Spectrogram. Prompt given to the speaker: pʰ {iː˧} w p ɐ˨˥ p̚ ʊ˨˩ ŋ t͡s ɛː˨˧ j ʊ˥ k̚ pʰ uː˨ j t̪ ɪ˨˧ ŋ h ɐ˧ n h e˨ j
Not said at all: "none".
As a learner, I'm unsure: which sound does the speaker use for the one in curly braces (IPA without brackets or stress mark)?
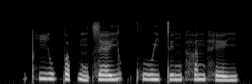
iː˧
